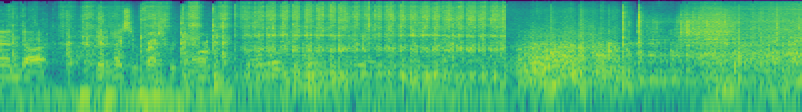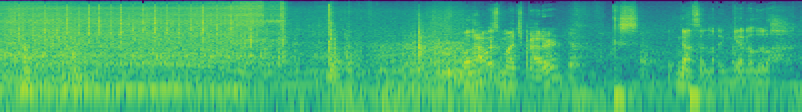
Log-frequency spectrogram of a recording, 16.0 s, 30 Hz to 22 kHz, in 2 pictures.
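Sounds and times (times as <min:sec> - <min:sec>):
scraping battery terminals: 0:06.4 - 0:11.0
starter motor cranking engine: 0:06.5 - 0:11.0.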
